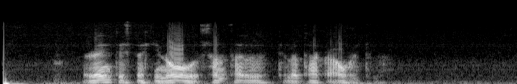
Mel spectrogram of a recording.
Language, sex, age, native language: Icelandic, male, 60-69, Icelandic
